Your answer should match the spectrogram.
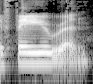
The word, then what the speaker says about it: Fahrenheit: H E I T，你会发现这 H 没有发音，中间这个 H F A H 这个声音没有发音，直接 Fahrenheit，呃，后面这个 H 它要发音。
